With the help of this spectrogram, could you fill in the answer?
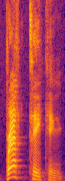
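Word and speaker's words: breathtaking: 죽어도 안 주고요 자 breath taking breath 에다가 th 자 breath breath 그죠 물으세요 th 발음은 혀를 물어야 됩니다 breath taking 숨막힐 정도로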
